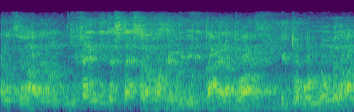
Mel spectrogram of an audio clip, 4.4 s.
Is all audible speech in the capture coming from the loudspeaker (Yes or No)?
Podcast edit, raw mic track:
No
